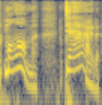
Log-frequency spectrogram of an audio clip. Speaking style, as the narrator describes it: I cried

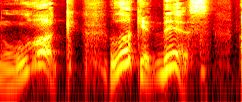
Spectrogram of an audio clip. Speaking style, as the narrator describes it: a girl cried

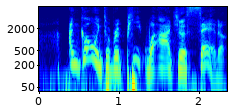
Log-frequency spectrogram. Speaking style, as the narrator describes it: Uncle Al shouted

